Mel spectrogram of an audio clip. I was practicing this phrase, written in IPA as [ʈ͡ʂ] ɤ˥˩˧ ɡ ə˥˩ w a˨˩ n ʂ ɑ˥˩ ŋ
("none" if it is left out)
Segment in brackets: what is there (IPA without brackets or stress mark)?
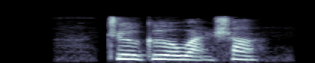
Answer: ʈ͡ʂ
